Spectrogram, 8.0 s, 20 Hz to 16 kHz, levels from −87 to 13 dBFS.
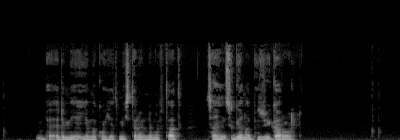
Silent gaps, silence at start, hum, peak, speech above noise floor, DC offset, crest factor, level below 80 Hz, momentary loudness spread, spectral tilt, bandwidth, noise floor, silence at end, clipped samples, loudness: none; 0.75 s; none; -8 dBFS; 44 dB; under 0.1%; 20 dB; -58 dBFS; 13 LU; -6.5 dB/octave; 11.5 kHz; -70 dBFS; 2.1 s; under 0.1%; -27 LUFS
